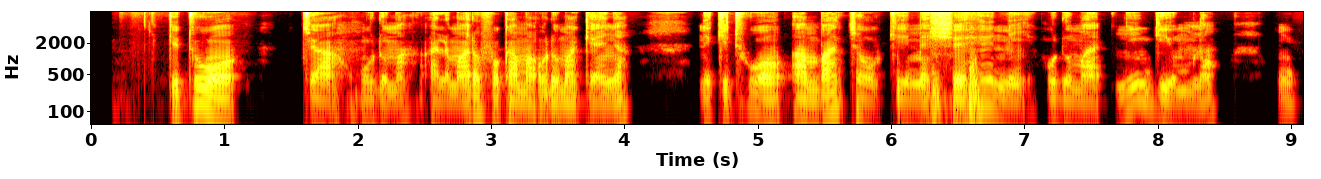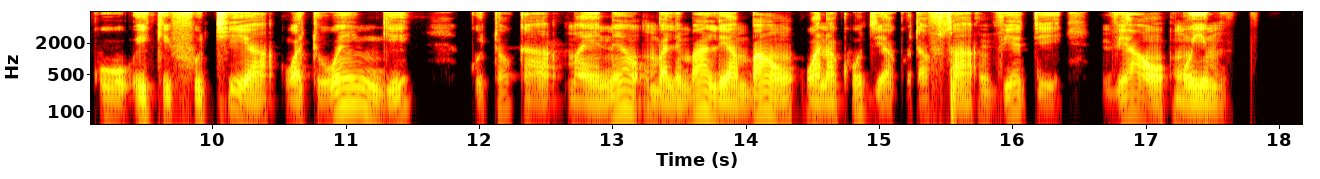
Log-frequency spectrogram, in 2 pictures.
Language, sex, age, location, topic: Swahili, male, 25-35, Nakuru, government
